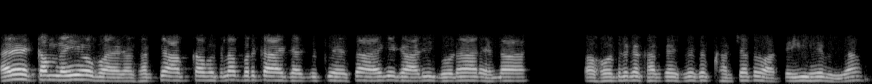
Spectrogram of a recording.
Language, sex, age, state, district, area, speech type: Hindi, male, 30-45, Uttar Pradesh, Sitapur, rural, conversation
